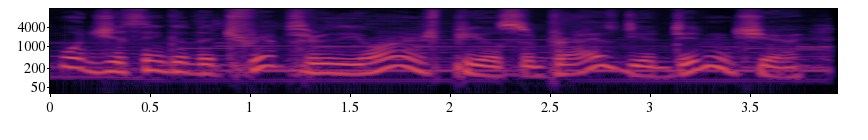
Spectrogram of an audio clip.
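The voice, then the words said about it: Weird character voice. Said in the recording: “in a weird voice”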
